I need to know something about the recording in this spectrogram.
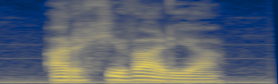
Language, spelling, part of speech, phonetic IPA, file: Polish, archiwalia, noun, [ˌarxʲiˈvalʲja], Pl-archiwalia.ogg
